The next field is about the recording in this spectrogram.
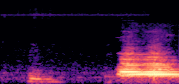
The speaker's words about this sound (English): I was trying to shut off my mic so the train wouldn't get you guys when it goes by.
